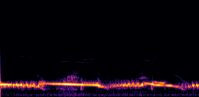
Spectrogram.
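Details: Ringneck doves in routine training, a white albino bird against a local one, nodding and laughing: a sustained mid-pitched coo that wavers and dips slightly, rolling on without a break.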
